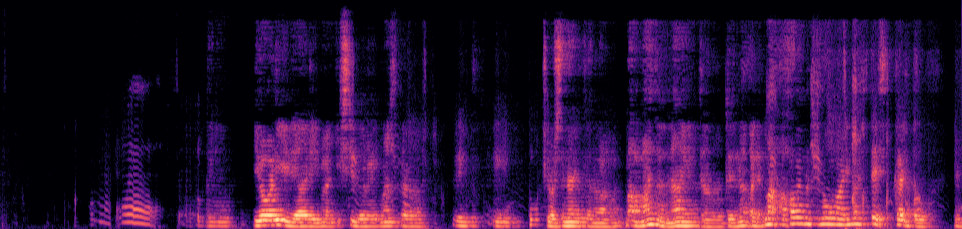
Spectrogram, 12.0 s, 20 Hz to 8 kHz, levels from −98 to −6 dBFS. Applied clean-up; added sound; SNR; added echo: neural mask model DeepFilterNet 3.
